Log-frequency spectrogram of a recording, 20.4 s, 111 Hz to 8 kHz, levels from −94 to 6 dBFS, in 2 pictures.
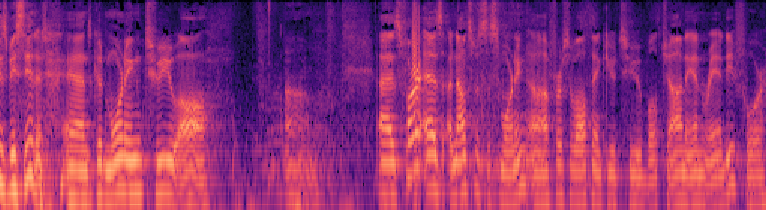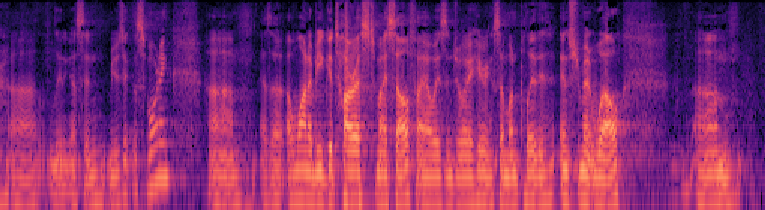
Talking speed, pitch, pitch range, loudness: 155 wpm, 120 Hz, 115-145 Hz, -22 LUFS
